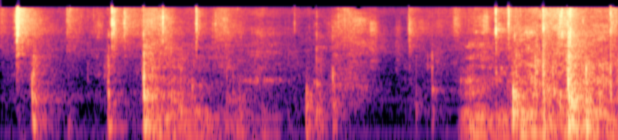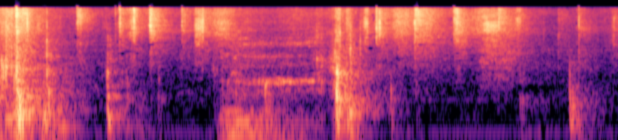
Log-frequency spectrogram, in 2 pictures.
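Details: Corgi playing aggressively with a toy duck held in his mouth, tugging with his owner and shaking his head vigorously indoors; low, rough growling in irregular bursts, with a longer, louder stretch in the middle.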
